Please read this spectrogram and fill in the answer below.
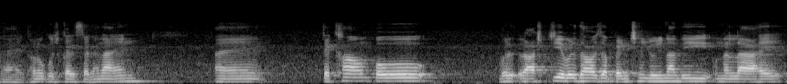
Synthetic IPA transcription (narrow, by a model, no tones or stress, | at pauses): ɛ̃ːɡʱɐɽ̃okʊd͡ʑʱʊkɐɾesɐɡʱə̃nd̪aːɦɪnɪ̆ | ɛ̃ː | t̪ɐ̃ɦɪ̃kʰãpoː | ʋɪɾaːʃʈɾiːəʋɪɾd̪ʱaːʋd͡ʑapɛ̃ːnʃənd͡ʑoːd͡ʑnabʱɪʊ̰n̤ənlaɪaːɦe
